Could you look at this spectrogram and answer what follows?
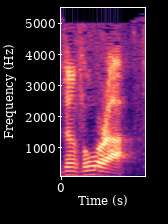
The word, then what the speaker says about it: Devorah: So the Hebrew way to pronounce or say Deborah is Devorah.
